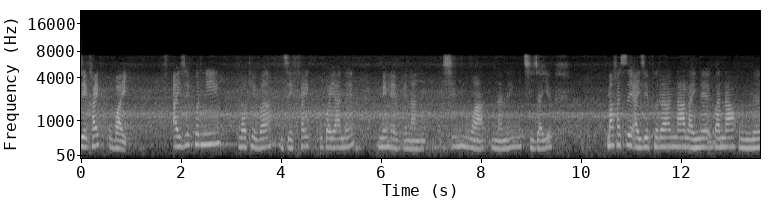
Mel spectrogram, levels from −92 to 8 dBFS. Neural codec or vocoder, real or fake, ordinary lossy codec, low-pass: codec, 16 kHz in and 24 kHz out, 1 kbps, XY-Tokenizer; fake; none; 7.2 kHz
